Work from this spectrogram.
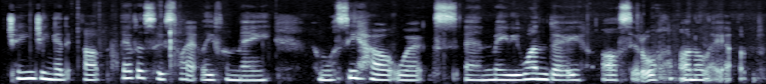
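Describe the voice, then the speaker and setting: An Australian woman talking through her planner pages in a gentle, often half-whispered way. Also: on the high side, fairly even intonation, unhurried, slight background noise. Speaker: planner vlogger. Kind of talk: soft-spoken planner flip-through. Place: home desk.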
